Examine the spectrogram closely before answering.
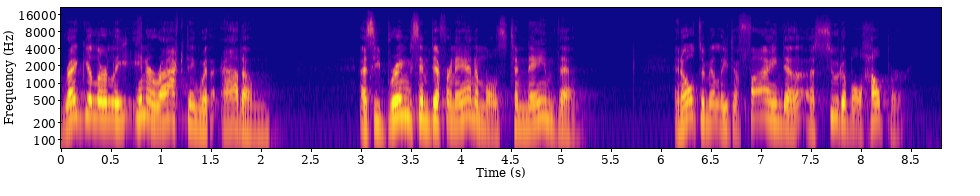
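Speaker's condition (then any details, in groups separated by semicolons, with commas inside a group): No condition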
